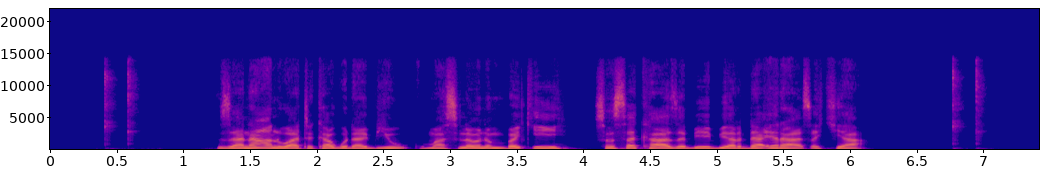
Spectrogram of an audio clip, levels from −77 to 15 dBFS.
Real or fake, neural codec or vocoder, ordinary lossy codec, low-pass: fake; autoencoder, 48 kHz, 128 numbers a frame, DAC-VAE, trained on Japanese speech; none; 14.4 kHz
